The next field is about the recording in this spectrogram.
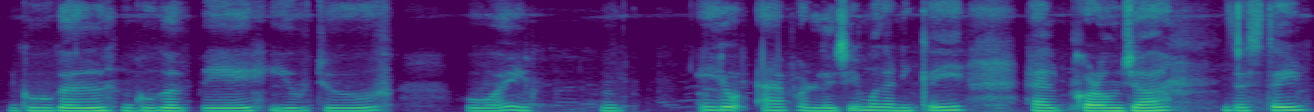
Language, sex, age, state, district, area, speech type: Nepali, female, 30-45, West Bengal, Jalpaiguri, urban, spontaneous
